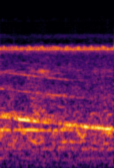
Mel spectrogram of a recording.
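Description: A fire truck siren wails steadily in the distance at night during a city fire in Padang, faint and continuous, with a low rumble of traffic underneath.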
